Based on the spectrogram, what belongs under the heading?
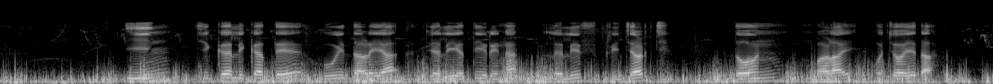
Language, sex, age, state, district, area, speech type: Santali, male, 18-30, West Bengal, Malda, rural, read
